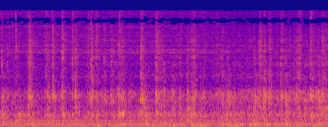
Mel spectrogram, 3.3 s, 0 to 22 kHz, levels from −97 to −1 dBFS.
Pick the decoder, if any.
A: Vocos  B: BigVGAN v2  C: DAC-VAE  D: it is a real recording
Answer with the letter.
D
